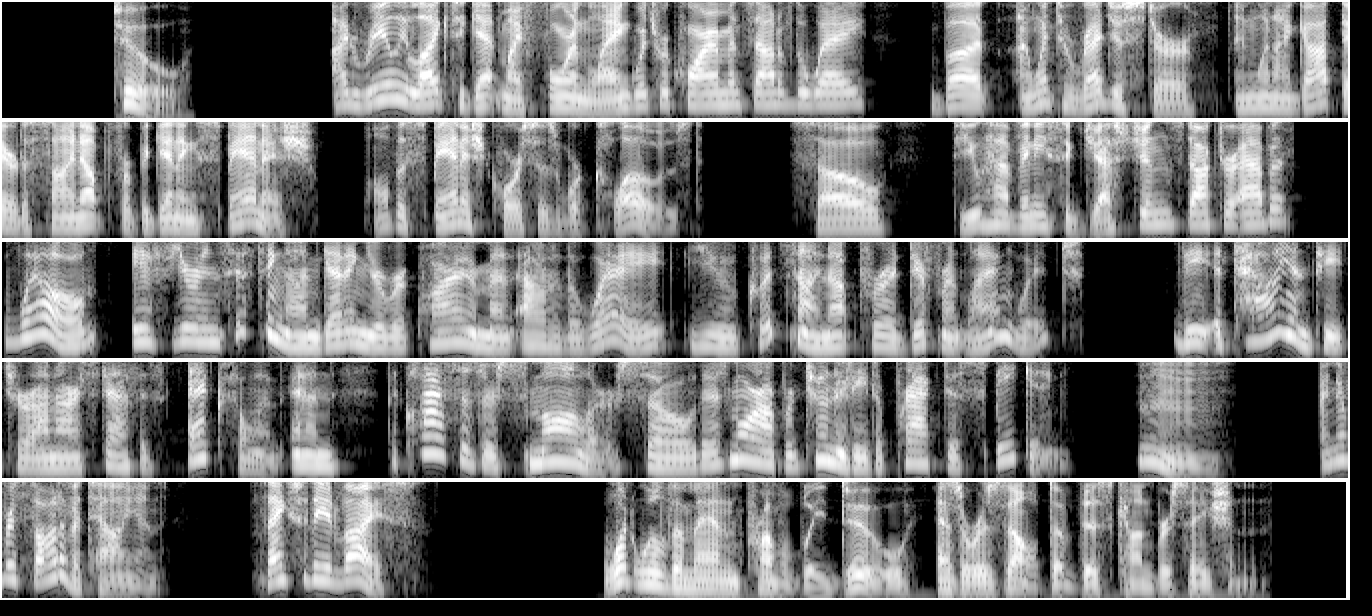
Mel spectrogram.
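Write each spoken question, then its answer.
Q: What will the man probably do as a result of this conversation?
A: Sign up for an Italian course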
